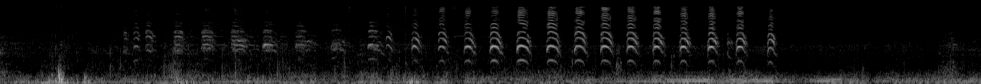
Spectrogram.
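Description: A bird calling in a rapid run of sharp, repeated notes, about four a second. The calls start faintly, grow loud about four seconds in and stop near eight seconds. A single thump comes just after the start, the loudest moment.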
